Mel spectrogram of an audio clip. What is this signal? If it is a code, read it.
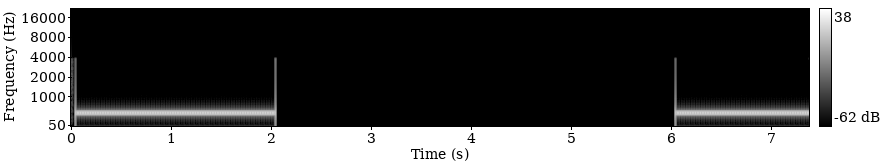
Ringback tone (North America), 440 + 480 Hz.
